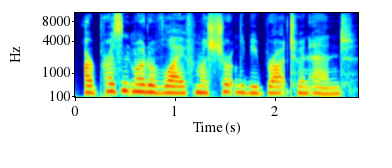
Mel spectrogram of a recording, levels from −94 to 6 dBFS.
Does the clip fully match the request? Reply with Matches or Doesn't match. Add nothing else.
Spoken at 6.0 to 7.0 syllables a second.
Doesn't match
